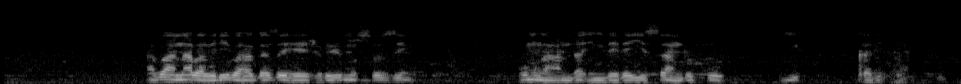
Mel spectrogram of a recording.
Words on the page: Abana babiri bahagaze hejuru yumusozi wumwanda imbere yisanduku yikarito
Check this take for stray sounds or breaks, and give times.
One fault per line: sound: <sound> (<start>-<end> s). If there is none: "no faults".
no faults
